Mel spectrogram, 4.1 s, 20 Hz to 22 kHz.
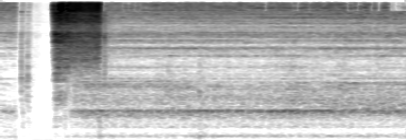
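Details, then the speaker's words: High-mileage BMW E36 M3 S52 inline-six, leakdown test on cylinder 4: sharp burst then steady rushing air with faint whistle escaping; large leak, owner suspects warped head or head gasket. "Definitely a head issue. There's like a draft of air coming out of cylinder 4."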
